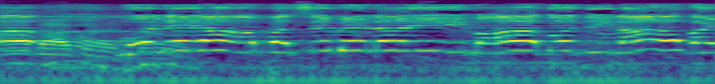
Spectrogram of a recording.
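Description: A boy singing an Urdu devotional poem solo into a microphone, with long held notes that waver and turn in ornaments.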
